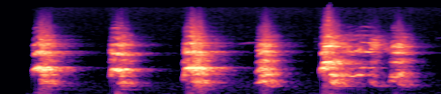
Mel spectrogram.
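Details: Giant panda giving five short, harsh, bark-like calls with a strong harmonic core, each one sharp at the start and quickly fading, spaced a little under a second apart. The last two run close together. The background is quiet.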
